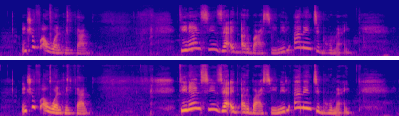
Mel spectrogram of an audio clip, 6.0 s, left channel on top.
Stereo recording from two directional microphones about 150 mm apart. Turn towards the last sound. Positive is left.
turn(degrees=-30)  # may be behind; listen again after turning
